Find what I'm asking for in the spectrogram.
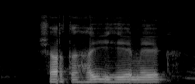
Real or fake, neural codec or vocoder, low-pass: real; none; 10.8 kHz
